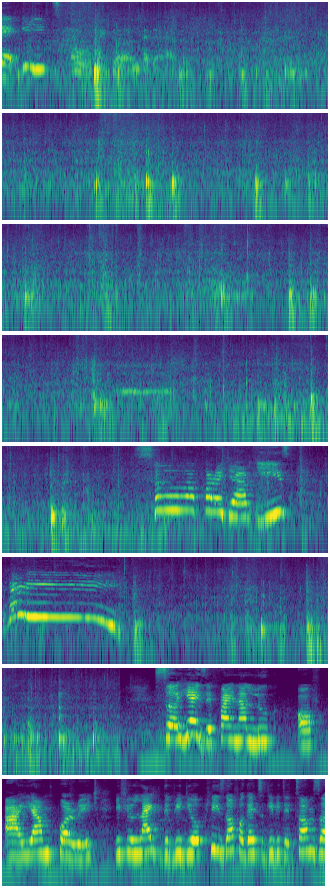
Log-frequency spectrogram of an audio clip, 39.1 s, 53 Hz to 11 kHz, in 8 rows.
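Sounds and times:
porridge sloshing and squelching: 0:00.1 - 0:31.2.

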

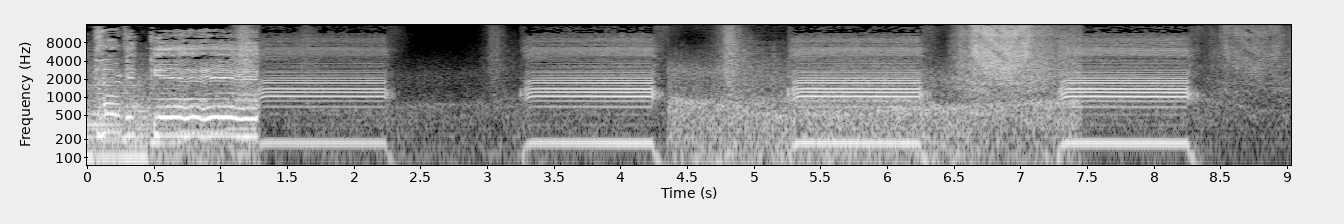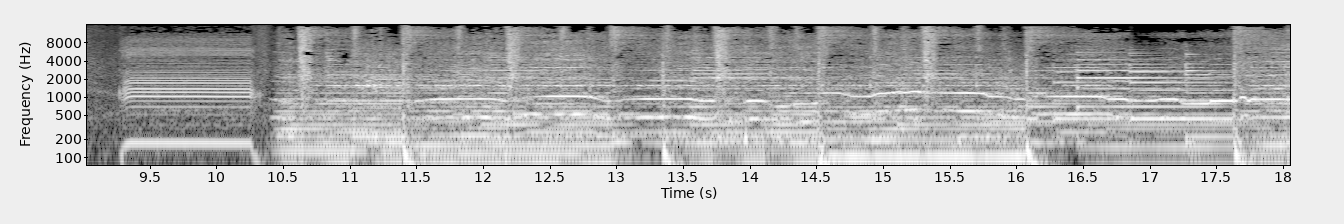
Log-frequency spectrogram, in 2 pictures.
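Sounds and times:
phone buzzing: 0:01.3 - 0:02.4, 0:03.3 - 0:04.4, 0:05.3 - 0:06.4, 0:07.3 - 0:08.5, 0:09.3 - 0:10.4.

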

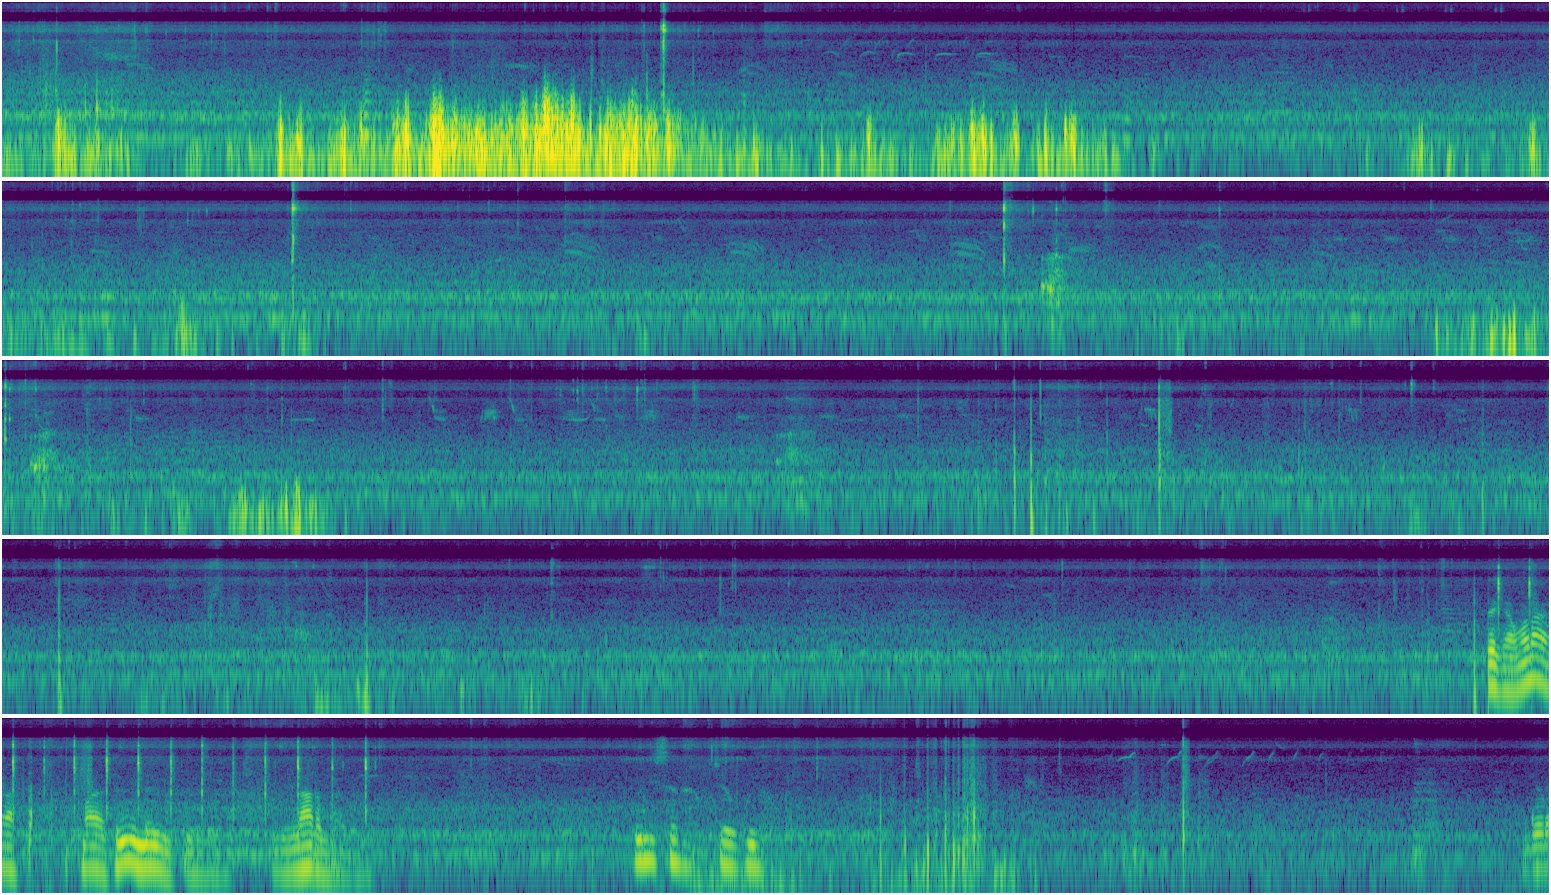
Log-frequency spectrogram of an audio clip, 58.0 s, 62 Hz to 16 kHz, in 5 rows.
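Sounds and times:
bees buzzing: 0:00.0 - 0:58.0
twigs snapping and leaves rustling: 0:04.4 - 0:05.3, 0:23.2 - 0:24.3, 0:45.2 - 0:49.3, 0:52.4 - 0:54.0.

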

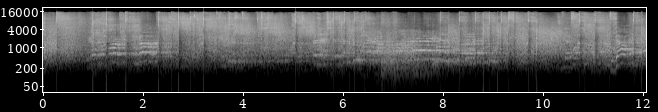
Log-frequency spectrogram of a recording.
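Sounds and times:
airsoft gun shots echoing: 0:08.0 - 0:12.0.

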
